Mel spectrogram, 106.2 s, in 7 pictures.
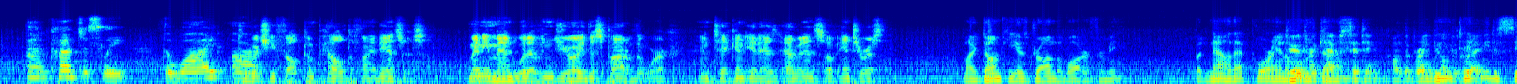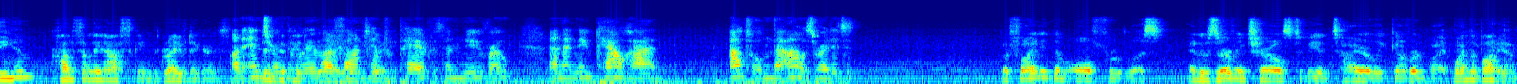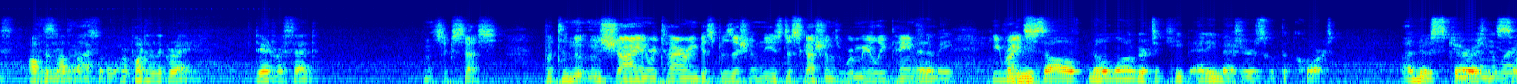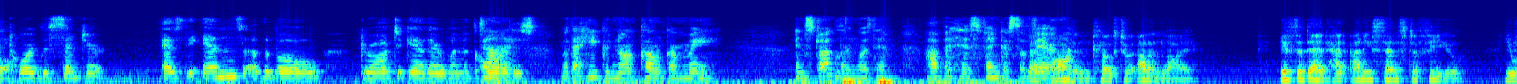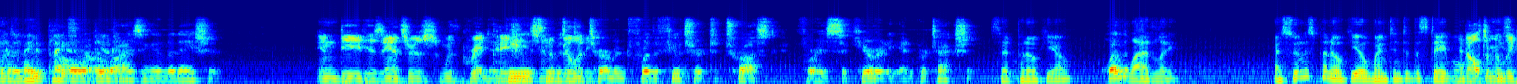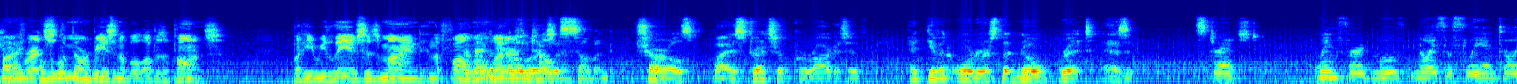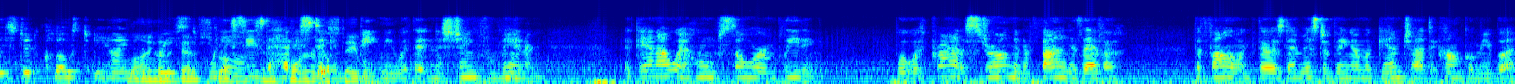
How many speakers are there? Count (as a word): six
